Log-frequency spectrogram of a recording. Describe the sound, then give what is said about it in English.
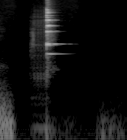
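A single bright glass clink from glasses touched together in a toast rings out with a short shimmering tail, preceded by some soft rustling and followed by faint low murmuring. “Hey, that was a fairly decent clink for us this time.”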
